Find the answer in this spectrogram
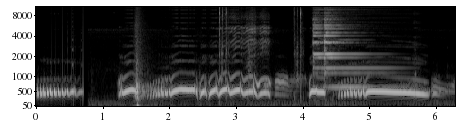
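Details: White collared dove giving rolling, pulsed coos followed by long, level, gently falling tones, repeated. Sharp metallic clanks and a ringing ding cut in, with a low steady hum underneath.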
